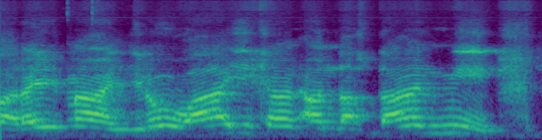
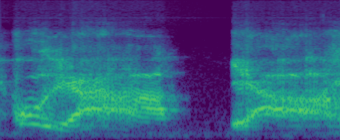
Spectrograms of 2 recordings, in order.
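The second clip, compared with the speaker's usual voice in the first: loud hammed-up moaning shout into laugh; mock orgasm cry; 3 dB louder, much slower than usual. Scottish guy mocking a Nebraskan woman, hammed-up loud cries.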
